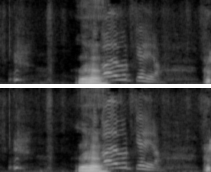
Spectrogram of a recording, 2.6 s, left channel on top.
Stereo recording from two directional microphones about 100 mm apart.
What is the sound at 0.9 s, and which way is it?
Babbling, 5° right (ahead or behind).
